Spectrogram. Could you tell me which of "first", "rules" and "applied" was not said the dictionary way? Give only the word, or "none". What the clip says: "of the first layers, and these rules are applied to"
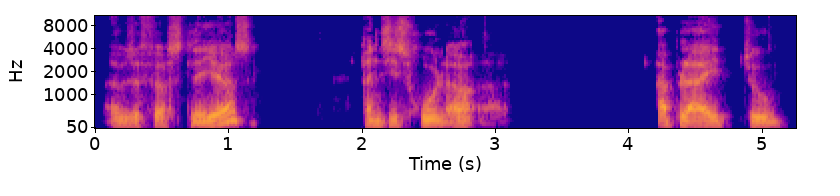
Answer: rules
